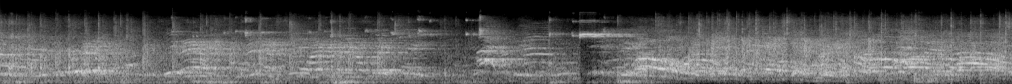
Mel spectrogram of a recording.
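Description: A crowd in an echoing gym cheers and shouts throughout.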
